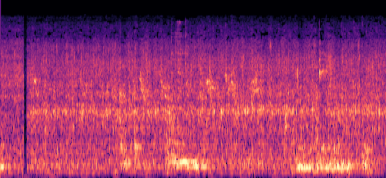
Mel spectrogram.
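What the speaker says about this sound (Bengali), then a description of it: "আমি গরম জলটা দিয়ে দিলাম।" Hot water poured into mutton and potato curry in a home kitchen, a steady loud rushing pour that runs continuously for several seconds with no talking.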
